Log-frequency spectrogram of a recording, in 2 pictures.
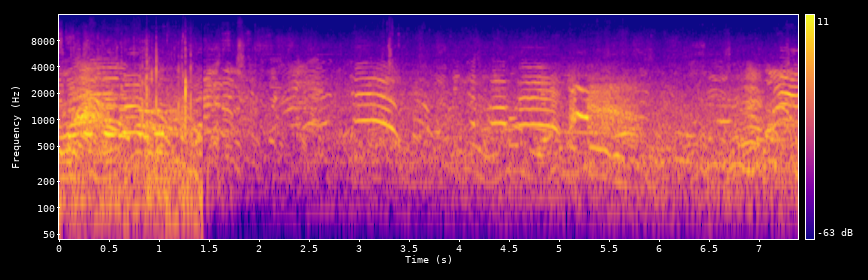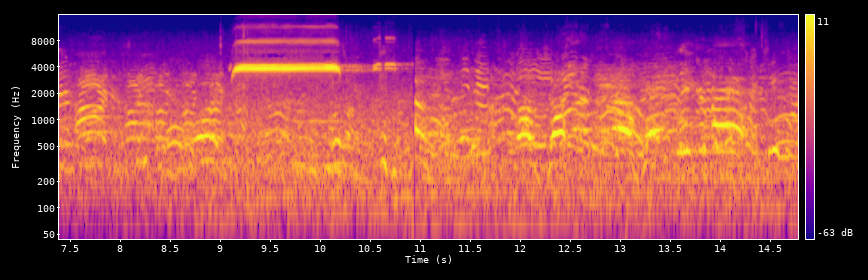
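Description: Referee's whistle blown once, a steady shrill blast about a second long, a little past the middle, over indistinct chatter of nearby spectators.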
